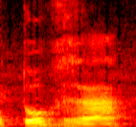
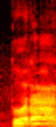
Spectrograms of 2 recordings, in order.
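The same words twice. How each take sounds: First: "Torá" with a strong guttural r; two clear syllables, "To-RÁ", with a throaty Hebrew r. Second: Everyday Brazilian "Torá", r lightly flicked; weaker Portuguese r. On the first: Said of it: "no hebraico é Torá". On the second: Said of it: "no português a gente fala com som mais fraco". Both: Shown as a demonstration.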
